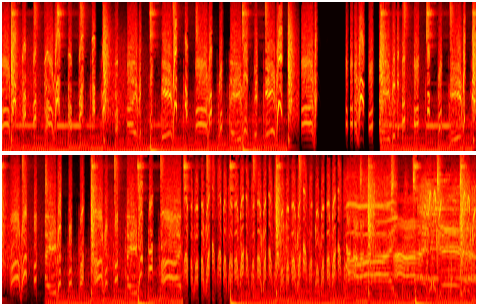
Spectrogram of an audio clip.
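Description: Rapid turntable scratching by a DJ over a steady beat, with choppy, pitch-sliding bursts and rhythmic stutters, plus brief dropouts of near silence before the loud groove resumes.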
